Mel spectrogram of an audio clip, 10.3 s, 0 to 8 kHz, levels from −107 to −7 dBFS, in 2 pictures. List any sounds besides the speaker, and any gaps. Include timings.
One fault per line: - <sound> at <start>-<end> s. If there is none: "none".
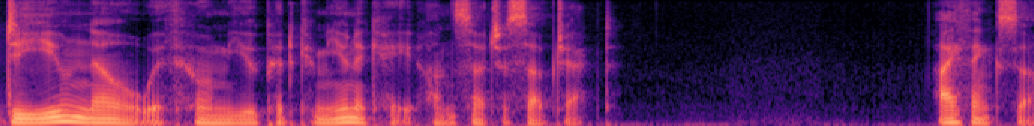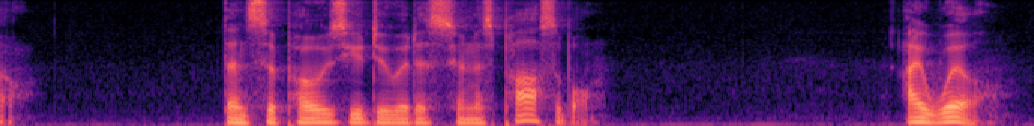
none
